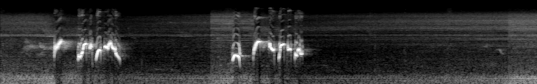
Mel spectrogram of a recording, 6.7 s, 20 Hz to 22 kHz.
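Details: Red-whiskered bulbul at 2024 morning training for competition singing: two quick phrases about two seconds apart, each a string of fluty, looping whistles, then several seconds of background hiss.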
